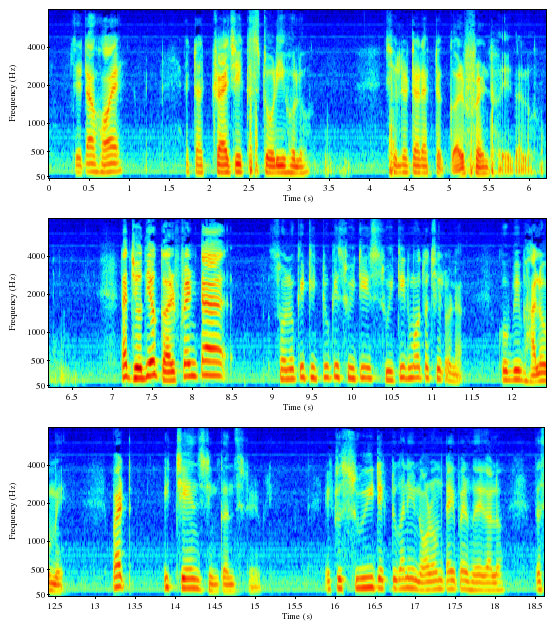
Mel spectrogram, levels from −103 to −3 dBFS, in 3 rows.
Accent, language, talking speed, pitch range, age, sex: native, Bengali, 115 wpm, 140-170 Hz, 20-39, male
